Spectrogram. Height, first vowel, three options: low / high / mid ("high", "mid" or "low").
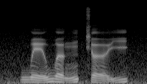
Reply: mid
